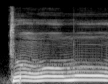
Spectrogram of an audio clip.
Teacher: huruf mim dibaca panjang dengan panjang 2 harokat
